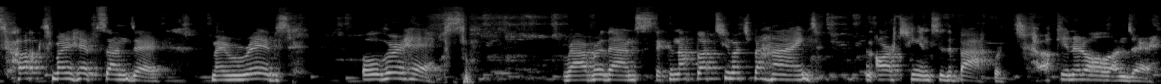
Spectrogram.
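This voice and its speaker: A woman with a Northern Irish accent speaks in an energetic tone at a fairly high pitch and a fairly slow pace, leaving long, frequent pauses. Her loudness stays very even, with music in the background and audible room echo. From Northern Ireland. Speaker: fitness instructor. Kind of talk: workout instruction. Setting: live-streamed workout. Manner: energetic, encouraging.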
